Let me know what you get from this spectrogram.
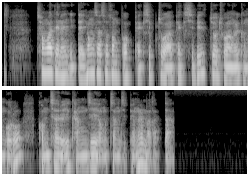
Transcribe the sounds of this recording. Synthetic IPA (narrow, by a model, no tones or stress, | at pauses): t͡ɕʰʌŋwade̞nɯnḭt͈e̞çjʌŋsʰasʰosʰoŋp͈ʌp̚p͈e̞k̚ɕ͈ip̚t͡ɕ͈owape̞k̚ɕ͈ibiɭt͡ɕ͈ot͡ɕoɦaŋɯɭkɯnɡʌɾokʌmt͡ɕʰaɾɯikaŋd͡ʑe̞jʌŋt͡ɕ͈aŋd͡ʑipʰe̞ŋɯɭmaɡat̚t͈a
